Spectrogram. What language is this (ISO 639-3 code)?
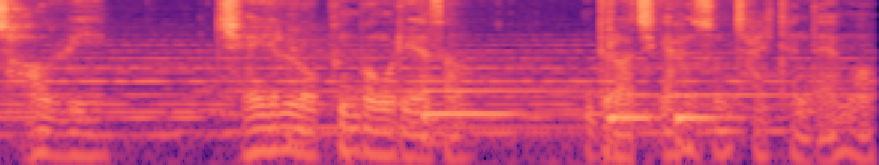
kor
